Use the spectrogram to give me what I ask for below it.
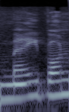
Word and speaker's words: Mabon: how i celebrated um or or maybon depending on how you'd like to pronounce it and i chose to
